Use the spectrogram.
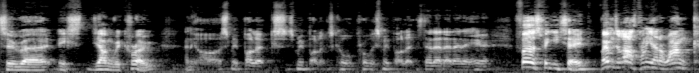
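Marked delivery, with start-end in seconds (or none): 7.5-8.8 loud, quick-fire put-on Scottish accent. Retelling what a corporal first asked the young recruits: Scottish accent. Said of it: "my best Scottish accent".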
